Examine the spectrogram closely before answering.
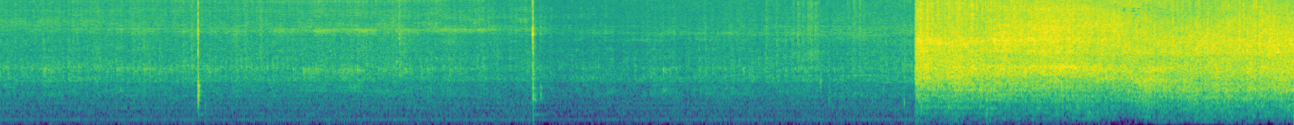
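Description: HO-scale model train running on its track: at first a faint mechanical whirr with two sharp clicks, then about twelve seconds in a loud, steady rattle of wheels and motor begins suddenly as the train passes close by.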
